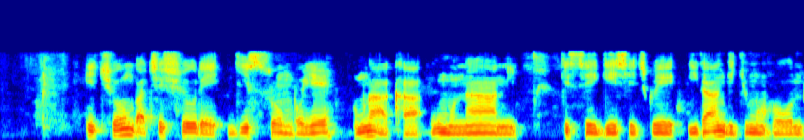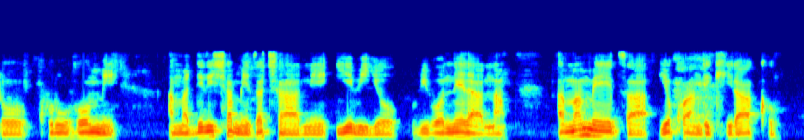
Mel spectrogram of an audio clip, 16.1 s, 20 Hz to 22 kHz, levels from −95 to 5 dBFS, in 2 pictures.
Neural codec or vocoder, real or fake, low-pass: none; real; 5.4 kHz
